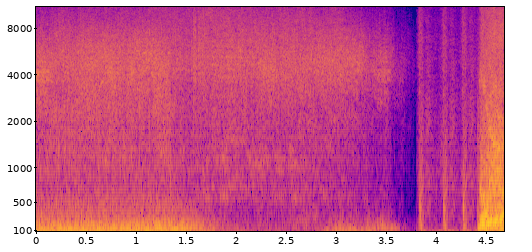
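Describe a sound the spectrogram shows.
Electricity crackles and hisses steadily.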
